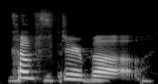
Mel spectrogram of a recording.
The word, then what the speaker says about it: comfortable: is comfortable comfortable but I'm not saying the oh in the middle Karl this disappears completely right comfortable maybe because I misunderstood the teachers correction maybe comfortable comfortable eager the O is just invisible like where did it go comfortable it just disappears also our neck are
